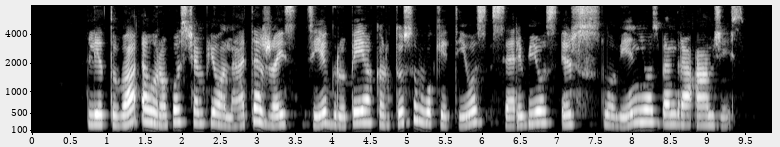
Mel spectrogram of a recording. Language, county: Lithuanian, Marijampolė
